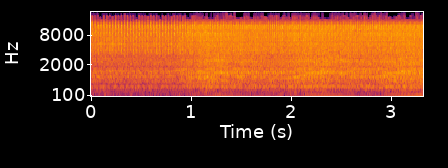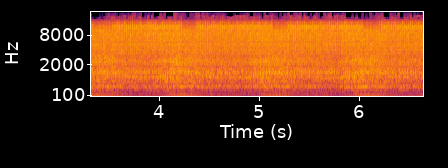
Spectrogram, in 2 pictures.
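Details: ZAZ Forza, 2,500 km, fresh 5W-40 synthetic oil, warm idle after about 5 minutes: light tapping roughly once a second over idle hum; vanishes briefly on throttle blip; owner suspects lifters or injectors, later traces it to an ancillary unit, engine quiet.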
